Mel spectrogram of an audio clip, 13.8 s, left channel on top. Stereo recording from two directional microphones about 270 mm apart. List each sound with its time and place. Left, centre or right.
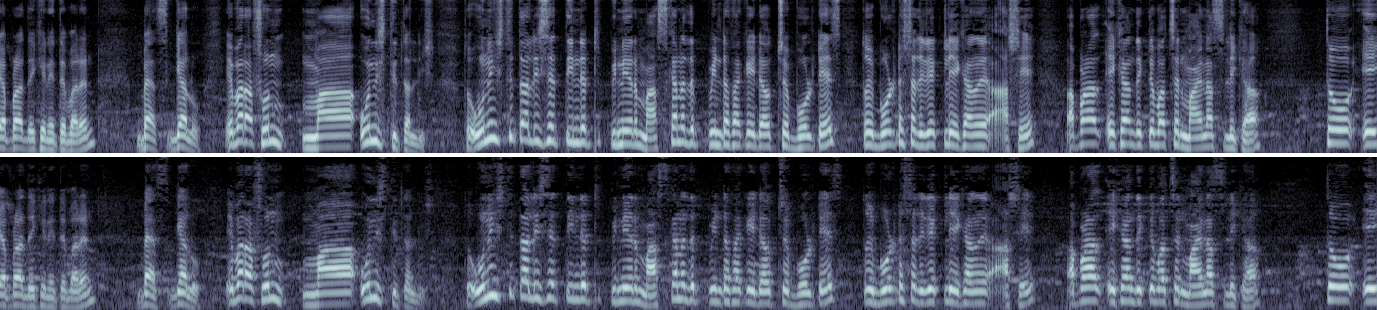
0.0 s speech: left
